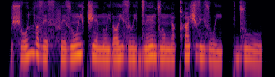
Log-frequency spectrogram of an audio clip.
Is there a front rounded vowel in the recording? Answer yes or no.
no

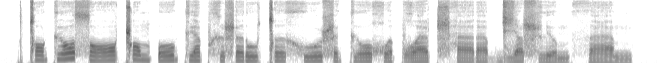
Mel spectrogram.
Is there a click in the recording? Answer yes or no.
yes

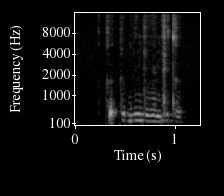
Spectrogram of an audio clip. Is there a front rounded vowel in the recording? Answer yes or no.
yes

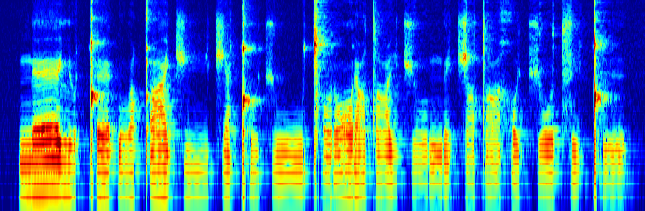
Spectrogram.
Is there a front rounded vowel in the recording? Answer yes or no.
no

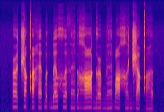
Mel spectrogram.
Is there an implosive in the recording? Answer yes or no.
yes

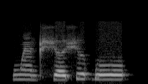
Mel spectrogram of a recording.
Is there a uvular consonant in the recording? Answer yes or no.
no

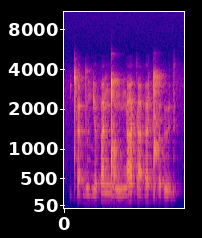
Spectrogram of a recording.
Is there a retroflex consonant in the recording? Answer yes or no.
no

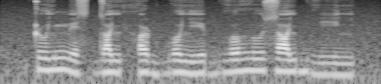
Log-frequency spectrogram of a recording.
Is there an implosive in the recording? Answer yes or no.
no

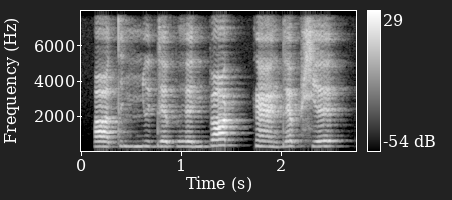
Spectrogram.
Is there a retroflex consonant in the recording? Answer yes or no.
no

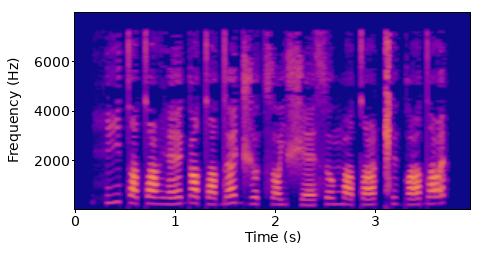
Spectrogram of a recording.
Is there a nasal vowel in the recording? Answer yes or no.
no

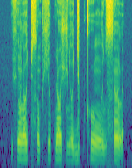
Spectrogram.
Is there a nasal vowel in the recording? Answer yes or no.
yes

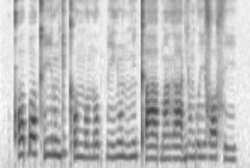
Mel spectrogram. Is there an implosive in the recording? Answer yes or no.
yes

